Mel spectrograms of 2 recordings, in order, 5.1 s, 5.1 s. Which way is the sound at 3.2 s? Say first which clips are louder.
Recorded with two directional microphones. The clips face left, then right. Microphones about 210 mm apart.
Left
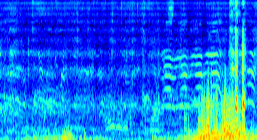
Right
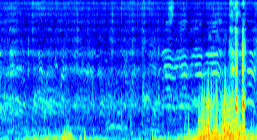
Left 4 dB; 65° left (ahead or behind).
